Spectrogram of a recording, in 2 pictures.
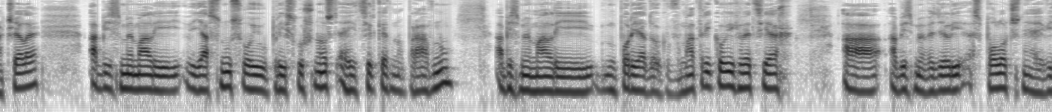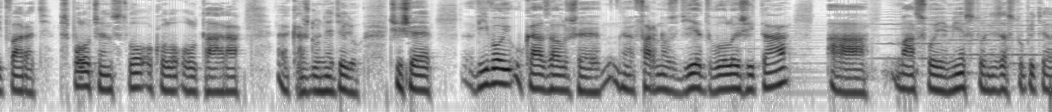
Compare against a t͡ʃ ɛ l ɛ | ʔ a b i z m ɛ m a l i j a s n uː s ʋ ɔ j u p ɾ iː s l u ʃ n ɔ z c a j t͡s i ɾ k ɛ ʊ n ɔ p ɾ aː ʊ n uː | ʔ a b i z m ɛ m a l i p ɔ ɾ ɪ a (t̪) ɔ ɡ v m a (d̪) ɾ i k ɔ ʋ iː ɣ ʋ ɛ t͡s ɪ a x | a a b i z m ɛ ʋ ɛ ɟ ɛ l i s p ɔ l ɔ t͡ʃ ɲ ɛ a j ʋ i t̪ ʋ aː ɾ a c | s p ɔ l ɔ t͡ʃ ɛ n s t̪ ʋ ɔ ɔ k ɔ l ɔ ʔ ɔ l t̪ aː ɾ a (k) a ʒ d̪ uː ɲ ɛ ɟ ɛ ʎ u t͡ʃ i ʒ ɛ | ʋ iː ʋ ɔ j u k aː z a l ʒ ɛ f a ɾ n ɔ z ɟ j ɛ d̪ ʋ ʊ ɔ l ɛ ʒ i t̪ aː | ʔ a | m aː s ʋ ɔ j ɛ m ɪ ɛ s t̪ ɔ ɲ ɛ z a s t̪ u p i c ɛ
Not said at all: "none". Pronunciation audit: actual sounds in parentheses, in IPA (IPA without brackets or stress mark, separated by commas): d̪, t̪, k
